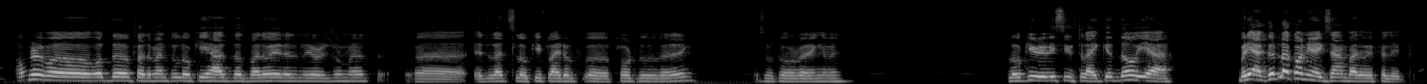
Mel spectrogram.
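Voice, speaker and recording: Over background music, a man with an American accent talks at a fairly quick pace with ordinary pitch variation and long, frequent pauses. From India. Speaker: gaming streamer. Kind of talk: livestream chat. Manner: halting.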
